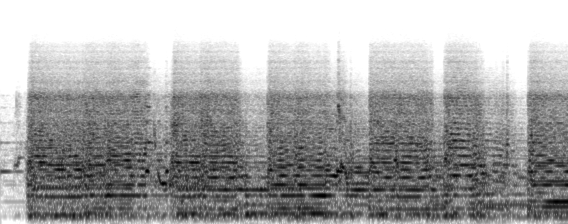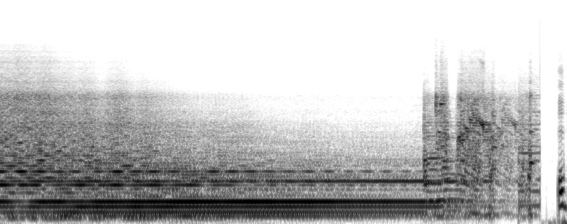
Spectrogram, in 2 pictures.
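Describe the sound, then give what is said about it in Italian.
Loud electric guitar drenched in effects: choppy, rhythmic strums at first, then a long ringing chord that trails off in echoing repeats before a few more bursts of playing. “oppure ancora, eh, non so, trovo un effetto giusto, un eco giusto, una mh, mm, sonorità che mi interessa e mi vengono in mente, non so,”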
